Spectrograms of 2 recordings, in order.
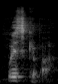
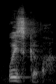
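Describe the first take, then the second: No difference in how they are said.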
